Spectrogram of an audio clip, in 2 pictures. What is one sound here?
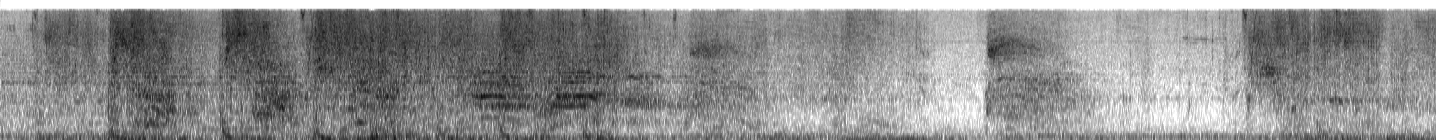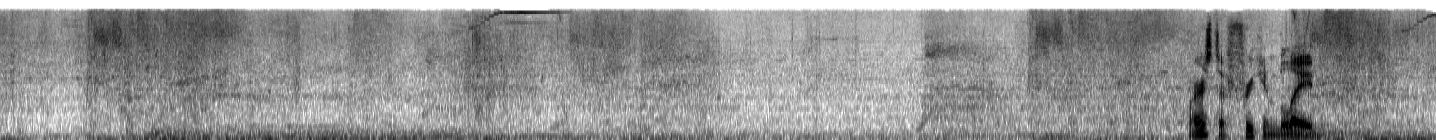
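Gunfire and sci-fi weapon blasts go off.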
